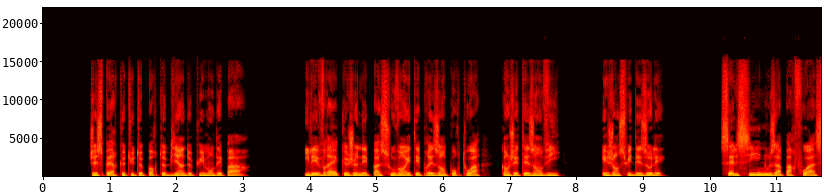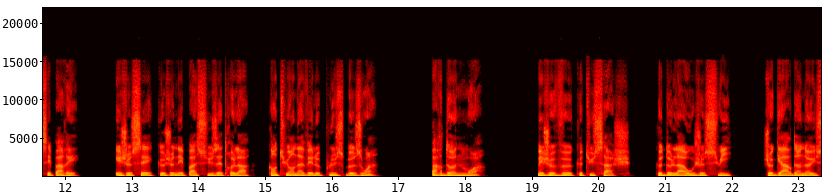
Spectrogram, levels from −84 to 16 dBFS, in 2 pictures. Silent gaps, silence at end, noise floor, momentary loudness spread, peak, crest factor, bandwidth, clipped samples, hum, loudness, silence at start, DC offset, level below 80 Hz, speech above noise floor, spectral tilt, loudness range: none; 0 s; under -90 dBFS; 6 LU; -6 dBFS; 18 dB; 16 kHz; under 0.1%; none; -23 LUFS; 0.7 s; under 0.1%; -58 dBFS; over 67 dB; -5 dB/octave; 2 LU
